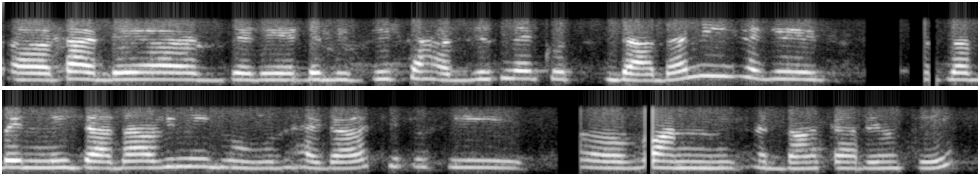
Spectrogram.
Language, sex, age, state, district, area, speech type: Punjabi, female, 18-30, Punjab, Ludhiana, rural, conversation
